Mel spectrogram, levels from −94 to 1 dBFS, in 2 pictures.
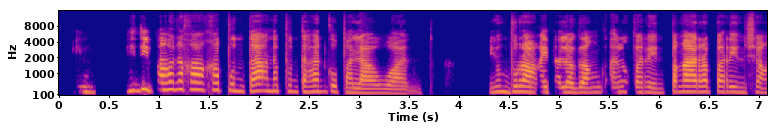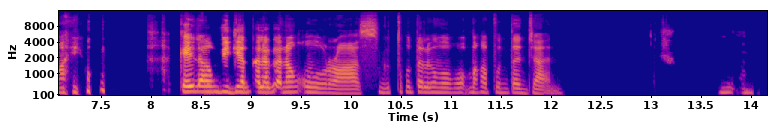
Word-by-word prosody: Kin 225 -1 -11 0.3
hindi 280 +5 +3
pa 310 - +6
ako 330 - +2
nakakapunta, 310 -5 +2
ang - - -6
napuntahan 245 -1 -3
ko 245 -1 -6
Palawan. 180 -4 -2 0.8
'Yung 235 +1 -6
Boracay 230 -2 +3
talagang 210 -1 0
ano 215 +1 -8
pa 220 - -3
rin 195 -2 -5
pangarap 235 0 +5
pa 235 - +1
rin 220 -2 -3
siya 205 -2 -2
ngayon 220 +5 -10 0.9
Kailangang 235 -1 +5
bigyan 225 -1 +5
talaga 215 -1 +1
ng 215 0 0
oras, 175 -5 -5
gusto 200 +4 -17
ko 225 - -15
talaga 210 -2 -8
ma 200 0 -10 0.2
makapunta 200 -1 -10
diyan. 160 - -10 1.6
Mm. 195 -2 -20
220 Hz, 135 wpm, -23 LUFS, 200-240 Hz, 1.6 s, pa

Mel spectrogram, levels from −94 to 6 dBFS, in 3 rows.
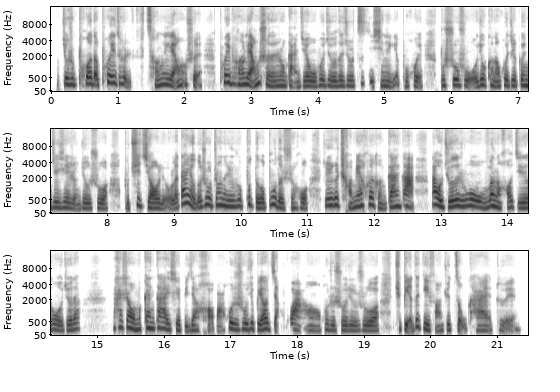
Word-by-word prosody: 就 245 - +2
是 235 - +1
泼 265 +4 +3
得 - - +5
泼 340 -3 +1
一 290 - +3
层 265 -1 -3 0.2
层 205 +4 -2
凉 205 +3 +1
水， - - -5 0.2
泼 315 - +1
一 - - +4
盆 245 -2 +1
凉 240 +1 +5
水 245 -7 -2
的 185 - -1
那 185 - -2
种 195 0 -1
感 185 -5 -5
觉， 185 +2 0
我 175 - +1
会 210 +3 -1
觉 195 -2 -1
得 195 0 -1
就 195 - -5
是 190 - -4
自 265 +8 -10
己 345 +5 -7
心 190 - -4
里 180 - -3
也 - - -9
不 175 - -9
会 180 0 -4 0.2
不 210 - -4
舒 220 +2 +1
服， 205 0 -3
我 - - -2
就 225 - +2
可 210 0 -5
能 175 -1 -1
会 210 - +1
就 205 +1 -1
跟 210 -1 0
这 205 0 -1
些 200 0 -1
人 170 -4 -5
就 180 +1 -2
说 180 -1 -2 0.2
不 - - -8
去 280 - -3
交 190 -6 +3
流 165 - -4
了。 180 +3 0
但 355 +2 +6
有 330 - +2
的 200 +4 0
时 300 - 0
候 295 - +3
真 285 +2 +1
的 260 - +4
就 240 - +3
是 235 - +1
说 255 +1 0
不 325 +6 -3
得 190 -6 +1
不 310 - 0
的 195 -8 +2
时 185 - -9
候， 185 -2 -2 0.2
就 270 - +1
这 280 - +4
个 295 - +4
场 - - -3
面 240 +4 +4
会 300 +3 +2
很 185 - -6
尴 225 +3 +3
尬。 250 0 +4 0.3
那 305 +1 +8
我 245 - +8
觉 220 +1 +4
得 255 - +7
如 245 +1 +2
果 265 - +6
我 215 -5 +3
问 255 +5 +6
了 205 - +2
好 200 +2 -2
几 190 -3 -2
个， 195 - -1
我 180 -2 -1
觉 185 +1 -1
得 220 +2 -3 0.5
还 260 +3 -4
是 270 - 0
让 250 - +8
我 - - +4
们 210 - 0
尴 255 -1 +2
尬 245 -3 +1
一 - - 0
些 190 -1 -3
比 160 -3 -7
较 180 0 -3
好 - - -6
吧， - - -6
或 235 -2 +1
者 205 - -1
说 215 +2 0
就 230 - -1
不 205 - -2
要 220 +4 +5
讲 205 - -5
话 215 -4 +1
嗯， 165 -2 -8
或 200 +3 -7
者 180 - -3
说 180 +1 -4
就 180 0 -3
是 170 - -5
说 175 -2 0 0.2
去 220 - -8
别 205 - +1
的 300 - 0
地 215 -8 +1
方 165 -2 -9
去 195 - -4
走 195 - -5
开， 175 0 -6
对。 200 +3 -12
205 Hz, 365 characters per minute, -24 LUFS, 185-245 Hz, 0.5 s, 那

